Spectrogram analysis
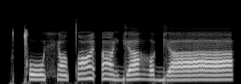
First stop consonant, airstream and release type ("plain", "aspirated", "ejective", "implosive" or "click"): click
